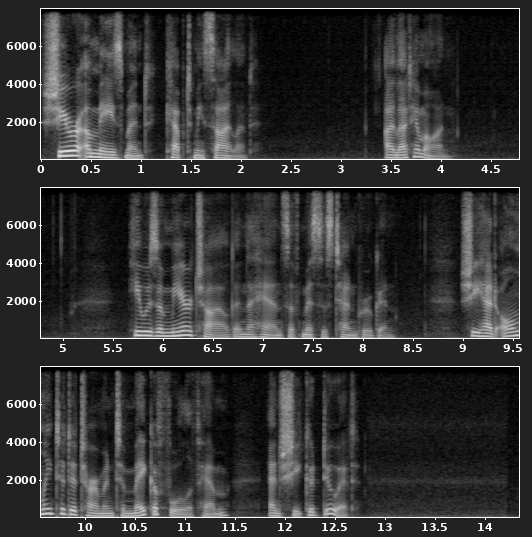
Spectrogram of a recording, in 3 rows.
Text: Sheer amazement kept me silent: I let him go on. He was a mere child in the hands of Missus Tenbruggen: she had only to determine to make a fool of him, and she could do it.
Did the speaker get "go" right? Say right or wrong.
wrong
